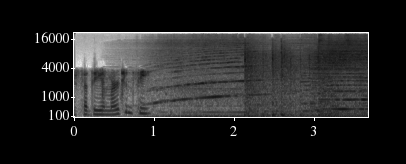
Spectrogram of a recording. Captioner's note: siren goes off; triumphant music begins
